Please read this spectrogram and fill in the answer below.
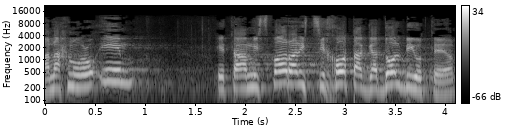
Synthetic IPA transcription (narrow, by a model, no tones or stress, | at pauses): anaħnuɾo̞ʔim | et̪hamispaʁalet͡siχo̞t̪haɡad̪o̞lbejot̪e̞ʁ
